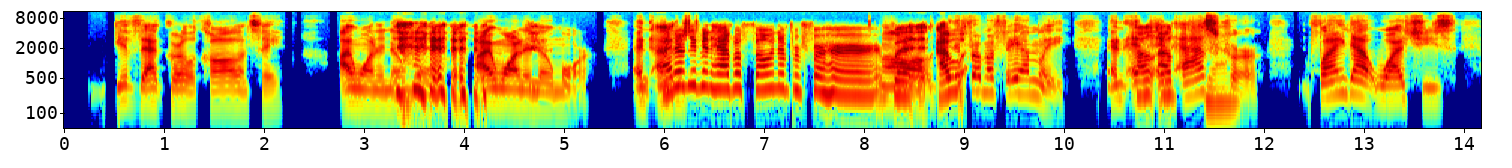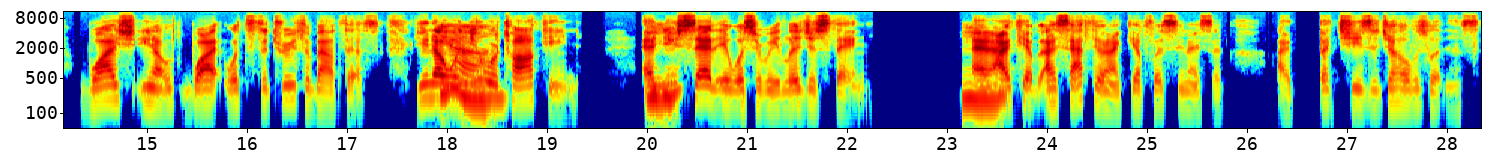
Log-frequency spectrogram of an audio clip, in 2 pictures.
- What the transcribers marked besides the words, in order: laugh
- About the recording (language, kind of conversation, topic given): English, unstructured, How can learning from mistakes help us build stronger friendships?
